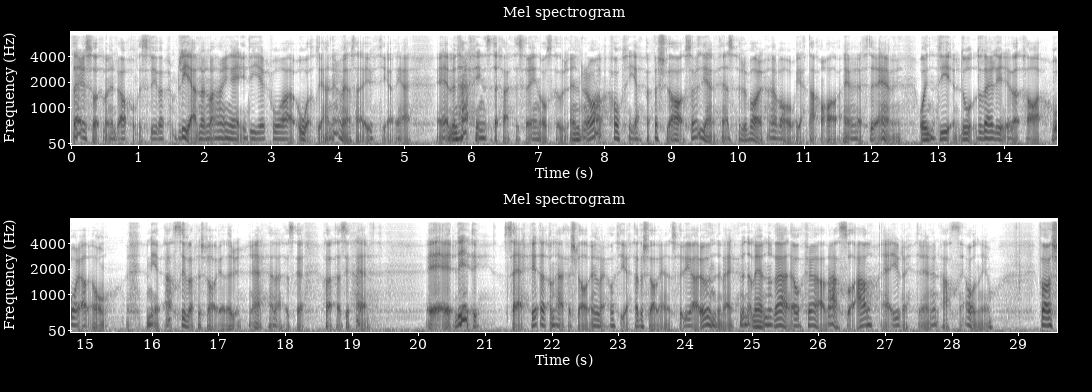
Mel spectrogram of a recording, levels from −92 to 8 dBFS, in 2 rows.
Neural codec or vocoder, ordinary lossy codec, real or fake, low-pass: autoencoder, 22.05 kHz, a latent of 192 numbers a frame, VITS, trained on many speakers; none; fake; 7.2 kHz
